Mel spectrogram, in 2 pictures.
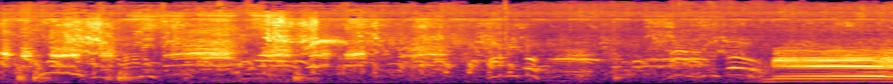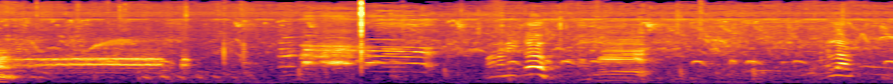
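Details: Dawn on the eastern Venezuelan plains: thin cows nursing calves and being milked, recorded on site. A single low, harmonic moo of about a second and a half rises mid-recording through dense chirping, whistling birdsong.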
